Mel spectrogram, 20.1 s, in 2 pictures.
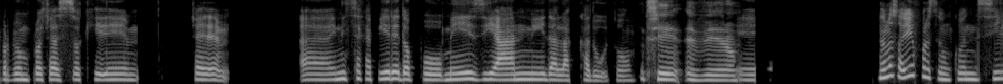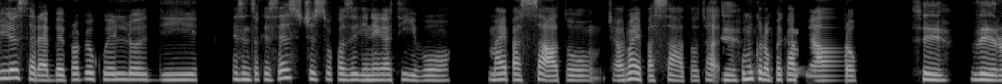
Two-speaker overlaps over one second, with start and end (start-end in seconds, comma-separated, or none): none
